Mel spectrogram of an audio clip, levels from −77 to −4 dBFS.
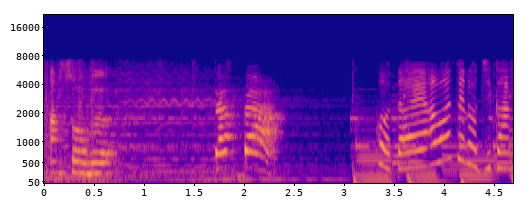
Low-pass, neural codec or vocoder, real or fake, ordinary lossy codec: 7.2 kHz; none; real; none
